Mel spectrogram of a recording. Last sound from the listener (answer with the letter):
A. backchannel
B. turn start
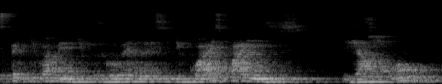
A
